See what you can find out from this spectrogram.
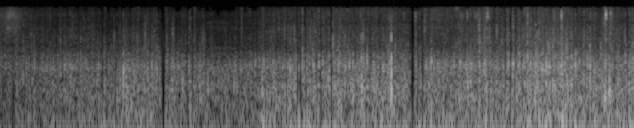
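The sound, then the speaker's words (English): Wind blows hard at the top of a climb, a loud, steady, low roar of gusts buffeting the microphone that grows a little stronger partway through, with no talk. “As you can probably hear, we've made it to the top of the first climb and it's a little bit breezy, to the point that we're only just on our feet.”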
